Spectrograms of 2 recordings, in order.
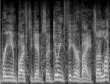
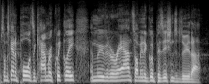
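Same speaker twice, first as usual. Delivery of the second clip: ordinary delivery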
